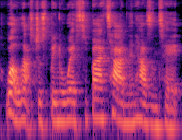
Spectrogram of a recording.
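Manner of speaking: loud, indignant mock scolding; loud retold reprimand; telling someone off. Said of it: "Proper told me off".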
